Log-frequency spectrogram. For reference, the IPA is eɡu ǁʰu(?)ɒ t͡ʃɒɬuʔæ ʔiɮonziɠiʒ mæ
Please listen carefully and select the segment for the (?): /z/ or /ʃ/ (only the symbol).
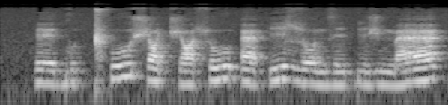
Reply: ʃ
